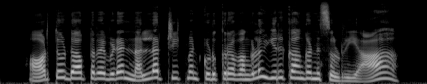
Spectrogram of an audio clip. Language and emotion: Tamil, surprised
